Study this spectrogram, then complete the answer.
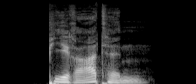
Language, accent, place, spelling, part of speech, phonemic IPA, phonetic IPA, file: German, Germany, Berlin, Piratin, noun, /piˈʁaːtɪn/, [pʰiˈʁaːtʰɪn], De-Piratin.ogg
- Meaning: 1. female pirate (a criminal who plunders at sea) 2. female member of a pirate party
